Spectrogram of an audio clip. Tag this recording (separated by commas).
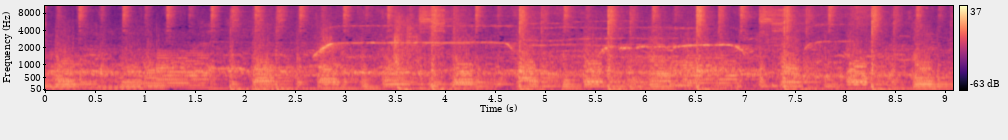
speech babble, Music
